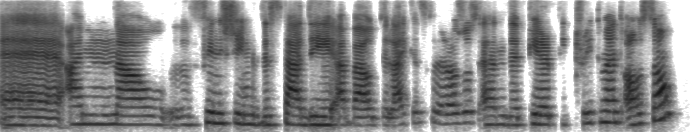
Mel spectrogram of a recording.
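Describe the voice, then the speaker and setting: A woman speaks at a fairly slow pace with hardly any pauses. Her tone is bright and sharp, her pitch medium and her intonation fairly even. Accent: Polish. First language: Polish. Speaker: gynecologist. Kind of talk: self-introduction. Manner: halting.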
